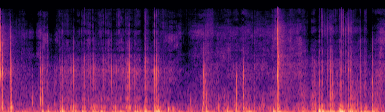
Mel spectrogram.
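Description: A small, flat, pink printed guitar-string packet with a paper and foil sleeve is held in a gloved hand with long nails and crinkled and scratched close to the mic. Dense sharp crackles and brief scratchy ticks, some reaching bright highs, sit over a steady low rumble, with a few louder pops near the end.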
